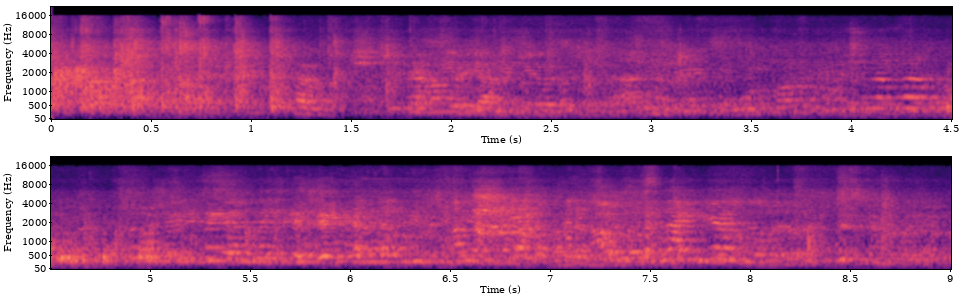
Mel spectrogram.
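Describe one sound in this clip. People chat and talk at once nearby.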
